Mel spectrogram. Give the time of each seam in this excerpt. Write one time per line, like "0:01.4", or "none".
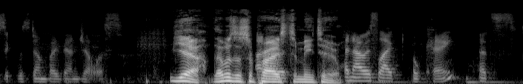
0:04.1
